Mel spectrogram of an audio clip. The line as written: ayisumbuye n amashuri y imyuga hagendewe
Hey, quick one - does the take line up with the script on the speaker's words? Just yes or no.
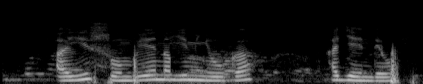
no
